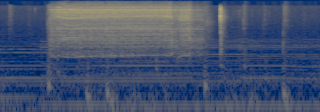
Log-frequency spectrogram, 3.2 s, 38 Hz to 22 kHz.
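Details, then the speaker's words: Yashica Microtec Zoom 90 (Kyocera Lynx 90) 35mm point-and-shoot: thin buzzing motor whirr for about 1.5 seconds as lens powers zooming in; slightly noisy and slow but normal. "now as you can hear is slightly noisy when you zoom in and the zoom is a little slow for most people these days"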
